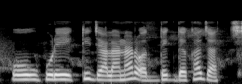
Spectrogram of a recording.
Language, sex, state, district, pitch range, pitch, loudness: Bengali, female, West Bengal, Cooch Behar, 205-230 Hz, 225 Hz, -13 LUFS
